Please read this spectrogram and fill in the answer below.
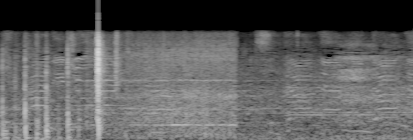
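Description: A few sharp taps and clicks, the loudest about a second in, then a faint steady rush.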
